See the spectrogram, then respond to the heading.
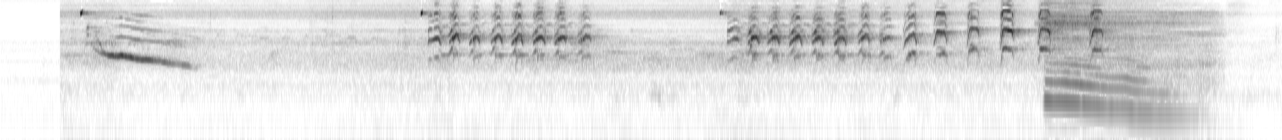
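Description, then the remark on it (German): A common starling sings in a garden before sunrise, mixing long falling whistles with bursts of rapid clicking, rattling notes, then ending on another sliding whistle, with no other sounds around it. “Das ist ein Star. Der Star singt immer schon eine Viertelstunde, bevor die Sonne aufgeht.”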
